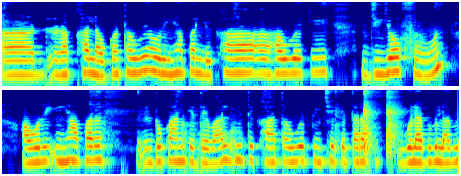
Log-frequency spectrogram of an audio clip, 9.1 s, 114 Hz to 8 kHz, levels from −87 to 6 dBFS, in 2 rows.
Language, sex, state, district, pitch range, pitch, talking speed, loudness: Bhojpuri, female, Uttar Pradesh, Ghazipur, 215-230 Hz, 225 Hz, 170 wpm, -19 LUFS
